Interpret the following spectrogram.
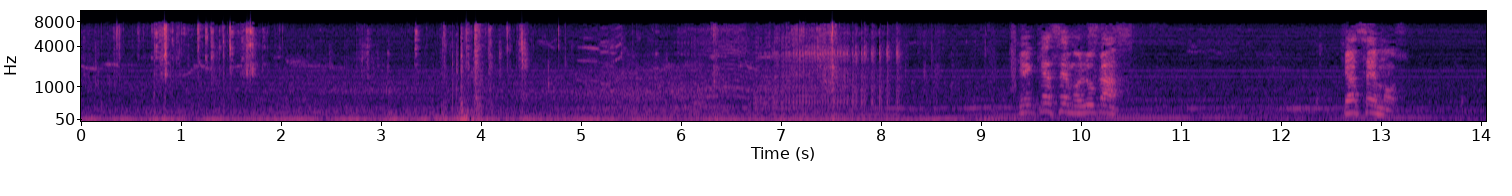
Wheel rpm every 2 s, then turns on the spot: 0, 0, 0, 0, 0, 0, 0.
none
